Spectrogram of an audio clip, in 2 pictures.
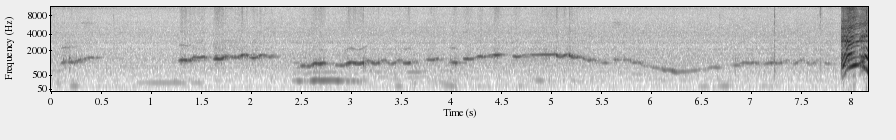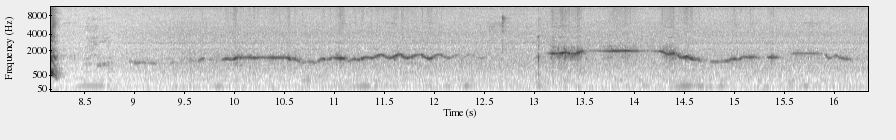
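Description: A person whistling a wandering tune, one pitch sliding up and down with quick trills and short breaks. About halfway through comes a brief, very loud shrill burst, the loudest sound here.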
